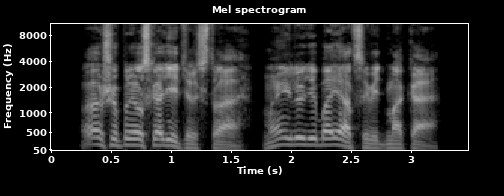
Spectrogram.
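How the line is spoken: Calm, confident voice. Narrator (Russian): спокойным, но уверенным голосом ответил он

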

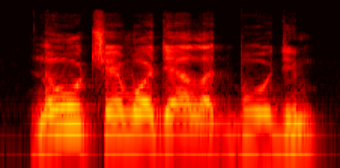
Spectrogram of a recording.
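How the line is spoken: Plain. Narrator (Russian): спросила та

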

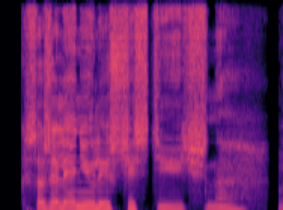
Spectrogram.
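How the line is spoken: Sorrowful sigh. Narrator (Russian): вздохнула Лия горестно

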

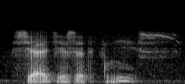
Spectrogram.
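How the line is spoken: Hoarse with anger. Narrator (Russian): посоветовал Крэмтор хриплым от злости голосом

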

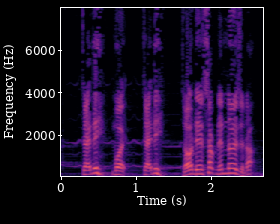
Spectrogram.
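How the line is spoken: Raised woman's voice. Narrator (Vietnamese): cô Thanh Tùng cũng cao giọng

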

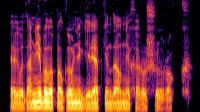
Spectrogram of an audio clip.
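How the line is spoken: Muffled. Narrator (Russian): глухо сказал Воронцов

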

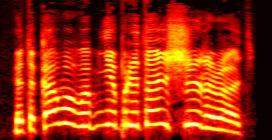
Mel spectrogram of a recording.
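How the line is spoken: Spluttering furious yell. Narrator (Russian): Заорал он, орошая слюной все углы кабинета

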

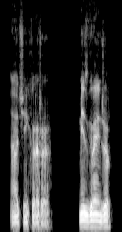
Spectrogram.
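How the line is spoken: Said curtly. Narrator (Russian): сказал отрывисто

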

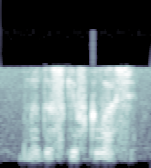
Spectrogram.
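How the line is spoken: Quiet confession. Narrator (Russian): тихо призналась Лера

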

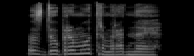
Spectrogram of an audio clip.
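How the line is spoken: Forced out. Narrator (Russian): выдавила из себя

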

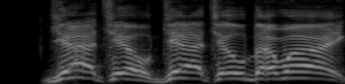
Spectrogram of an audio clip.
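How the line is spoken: Shouting. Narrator (Russian): кричал он

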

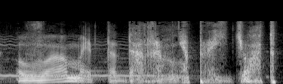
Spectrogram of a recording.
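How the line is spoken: Hiss. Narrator (Russian): прошипел он

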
